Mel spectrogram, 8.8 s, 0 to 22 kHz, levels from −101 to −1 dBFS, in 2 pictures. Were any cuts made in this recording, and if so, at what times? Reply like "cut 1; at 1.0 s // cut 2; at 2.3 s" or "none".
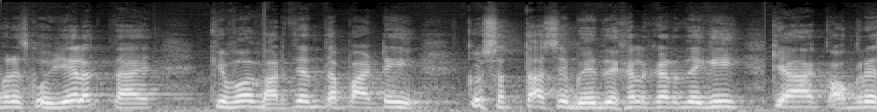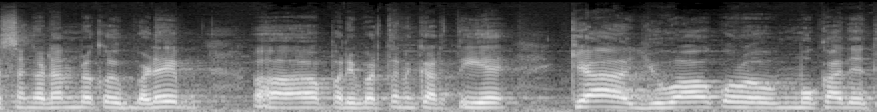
cut 1; at 1.3 s // cut 2; at 3.8 s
